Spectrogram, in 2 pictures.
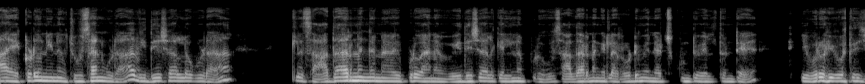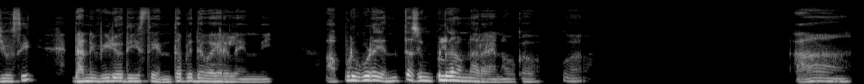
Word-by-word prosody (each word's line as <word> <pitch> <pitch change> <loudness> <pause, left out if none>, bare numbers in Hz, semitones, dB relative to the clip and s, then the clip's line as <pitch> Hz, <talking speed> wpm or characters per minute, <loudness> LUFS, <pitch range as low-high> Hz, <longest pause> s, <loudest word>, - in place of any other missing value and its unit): ఆ! - - +3 0.2
ఎక్కడో, 165 +6 +1
నేను 160 -1 +2
చూసాను 155 +4 +4
గూడా. 125 -3 -4 0.2
విదేశాల్లో 155 +2 0
గూడా, 130 -4 -4 0.7
ఇట్లా 170 -3 -4
సాధారణంగా 165 +6 +4
నా 150 - +1
ఎప్పుడు, 155 +4 -2
ఆయన 135 -1 -1 0.2
విదేశాలకెళ్ళినప్పుడు 140 -1 -1 0.2
సాధారణంగా, 140 +4 -1
ఇట్లా 140 -3 -2
రోడ్డు 135 +3 -1
మీద 145 - -2
నడుచుకుంటూ 135 +2 -2
వెళ్తుంటే, 130 0 -5 0.6
ఎవరో 155 +4 +3
యువతి 150 +1 -1
చూసి 140 +8 0 0.5
దాన్ని 150 +2 +3
వీడియో 155 +1 +2
తీస్తే, 145 +2 -2
ఎంత 120 +6 -4
పెద్ద 150 -2 0
వైరల్ 130 -2 -1
అయింది. 120 0 -7 0.7
అప్పుడు 190 +8 +3
గూడా 195 -1 +7
ఎంత 155 +4 -6
సింపుల్‌గా 190 +3 +5
ఉన్నారు. 140 -4 -3
ఆయన 120 0 -7
ఒక 130 - -15 0.4
వా 140 -2 -12 2.2
ఆ! 135 +2 -5
145 Hz, 130 wpm, -23 LUFS, 135-155 Hz, 2.2 s, గూడా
